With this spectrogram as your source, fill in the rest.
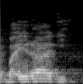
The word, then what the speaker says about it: vairagi: And the one who has developed the viraga is a vairagi. Vairagi is sometimes colloquially called a bairagi.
